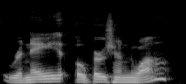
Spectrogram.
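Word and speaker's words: René Auberjonois: It's Rene Aubergenois. – Oh, thank you for that. – Yeah, that sounds right.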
